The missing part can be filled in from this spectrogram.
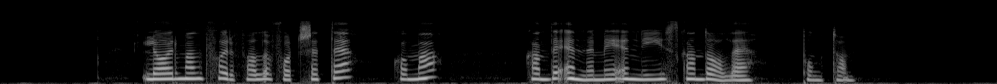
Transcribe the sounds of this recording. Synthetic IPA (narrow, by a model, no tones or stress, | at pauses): lɑːɾmɑnfɔɾfɑləfɔʈʃɛt̪ə | kʰɔmɑ | kʰɑnd̪ḛːʔɛnəmeːʔeːnnyːskɑnd̪ɑːlə | pʰʊŋkt̪ʰʊm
